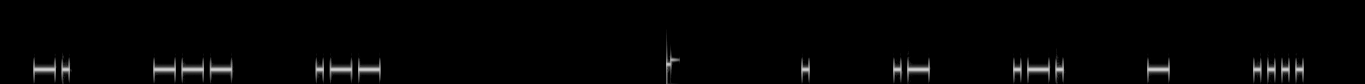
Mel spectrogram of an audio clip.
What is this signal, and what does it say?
Morse code, heard as a keyed tone, about 17 wpm, spaced as for 8 wpm, 700 Hz. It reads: NOW EARTH
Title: 4x Character Spacing - Top 300 Words - 17wpm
